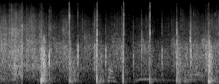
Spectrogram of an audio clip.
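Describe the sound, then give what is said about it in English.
A brief, scattered round of applause: sharp, irregular claps from what sounds like a small group, moderately loud, with no voices over them. “I don't think it deserves a round of applause.”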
